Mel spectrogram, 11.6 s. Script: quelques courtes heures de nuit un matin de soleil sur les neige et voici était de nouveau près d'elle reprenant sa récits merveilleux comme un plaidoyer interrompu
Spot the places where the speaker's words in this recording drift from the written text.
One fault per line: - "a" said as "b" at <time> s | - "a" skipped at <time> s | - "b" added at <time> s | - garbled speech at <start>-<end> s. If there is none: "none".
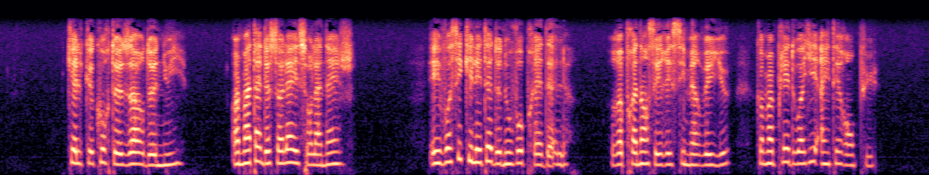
- "les" said as "la" at 3.9 s
- "qu'il" added at 5.8 s
- "sa" said as "ses" at 8.2 s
